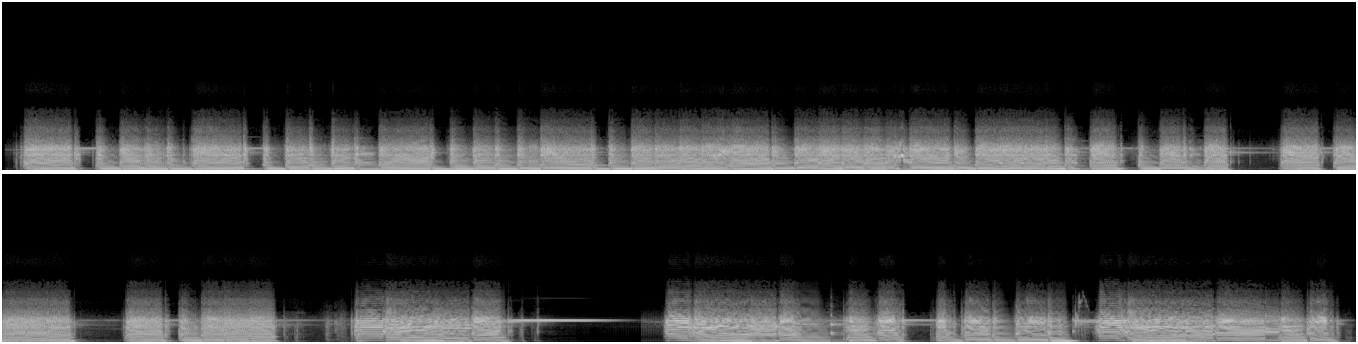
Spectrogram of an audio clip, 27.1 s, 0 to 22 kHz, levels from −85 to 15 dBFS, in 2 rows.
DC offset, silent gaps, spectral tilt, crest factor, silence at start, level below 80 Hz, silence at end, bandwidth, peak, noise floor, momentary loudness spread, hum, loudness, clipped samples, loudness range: under 0.1%; none; -4.5 dB/octave; 14 dB; 0.15 s; -68 dBFS; 0.15 s; 8 kHz; -2 dBFS; -46 dBFS; 6 LU; none; -13 LUFS; under 0.1%; 2 LU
